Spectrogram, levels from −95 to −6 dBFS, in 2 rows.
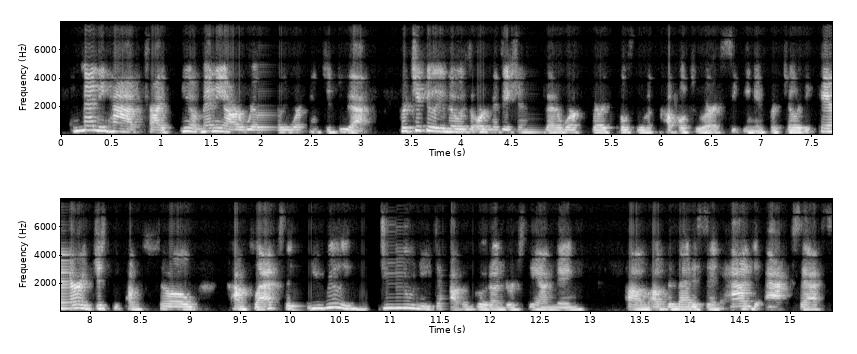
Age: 30-49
